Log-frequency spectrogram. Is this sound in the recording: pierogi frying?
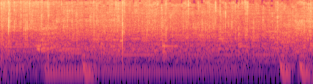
yes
